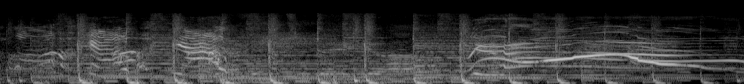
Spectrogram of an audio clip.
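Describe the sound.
A person imitates a cat, letting out several drawn-out, wavering meows, with scattered knocks and thumps sounding underneath.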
